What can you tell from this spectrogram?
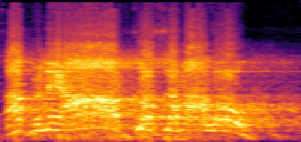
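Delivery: high, drawn-out shouted exhortation; full-voiced high preaching shout; preacher's shout. Real, not acted. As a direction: cry out a slow, soaring warning to the crowd.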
